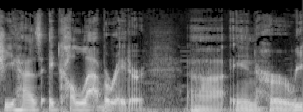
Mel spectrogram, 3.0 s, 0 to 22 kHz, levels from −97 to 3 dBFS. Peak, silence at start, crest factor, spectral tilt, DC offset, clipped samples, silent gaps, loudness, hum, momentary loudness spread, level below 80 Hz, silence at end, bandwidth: -4 dBFS; 0 s; 16 dB; -5.5 dB/octave; under 0.1%; under 0.1%; none; -20 LUFS; none; 9 LU; -30 dBFS; 0 s; 15 kHz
